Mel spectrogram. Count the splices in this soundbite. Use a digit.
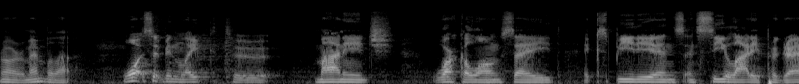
0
